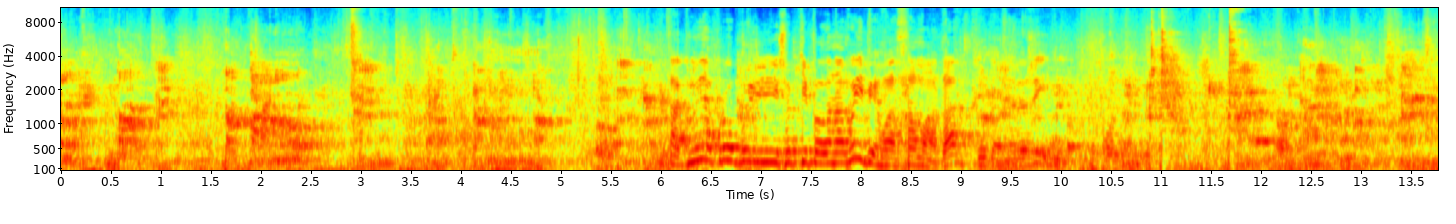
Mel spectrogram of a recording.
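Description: Pigs grunt and snort close by.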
